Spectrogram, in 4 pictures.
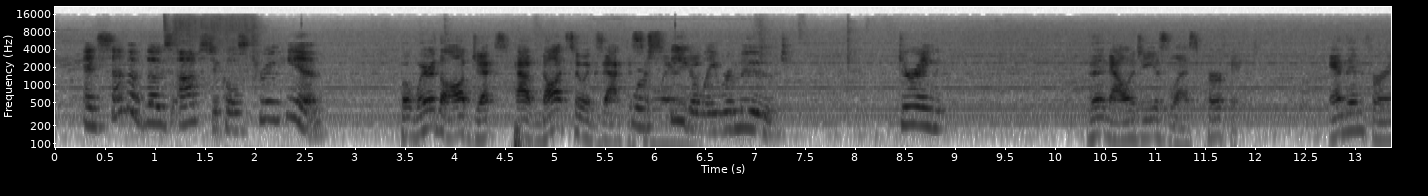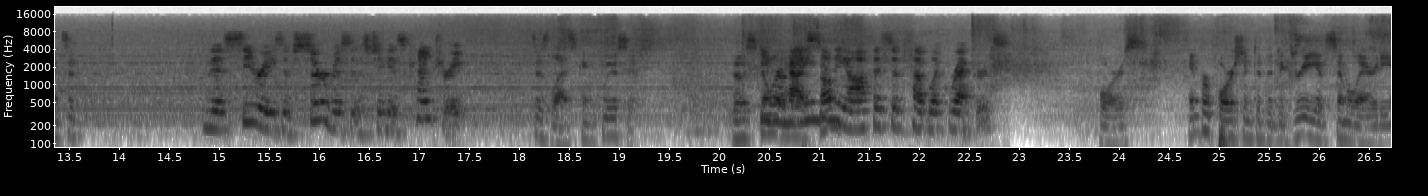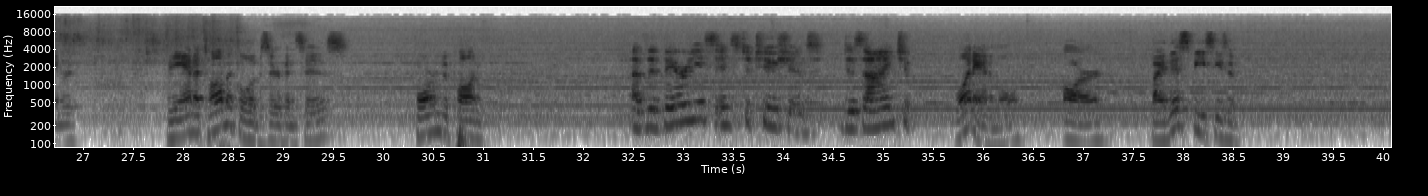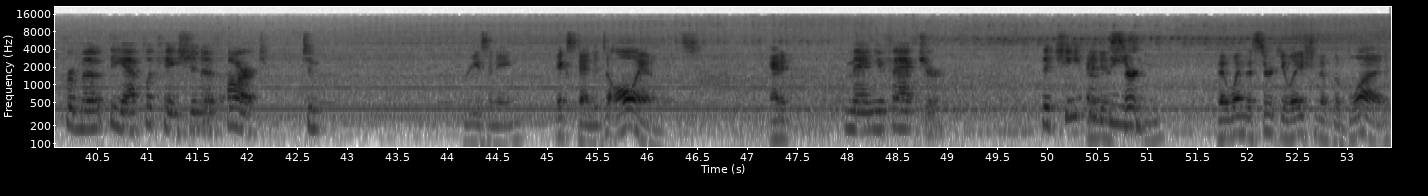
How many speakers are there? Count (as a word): two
